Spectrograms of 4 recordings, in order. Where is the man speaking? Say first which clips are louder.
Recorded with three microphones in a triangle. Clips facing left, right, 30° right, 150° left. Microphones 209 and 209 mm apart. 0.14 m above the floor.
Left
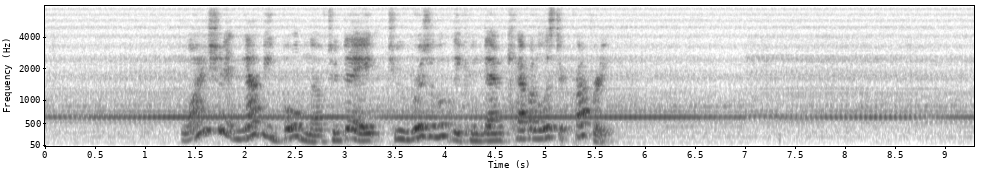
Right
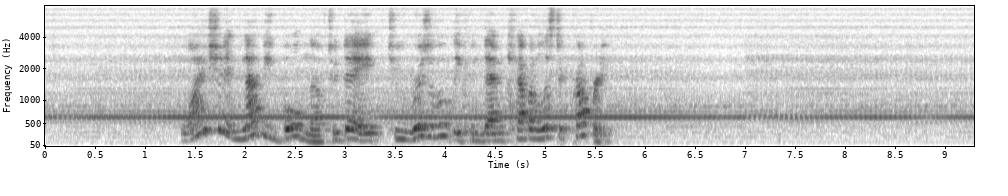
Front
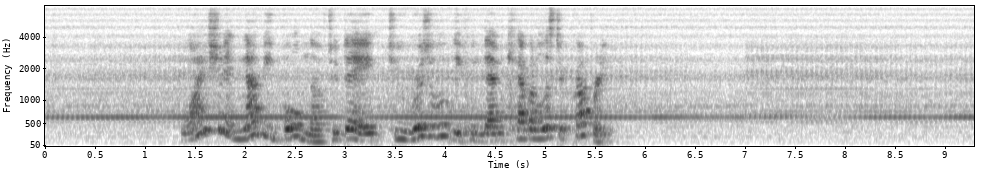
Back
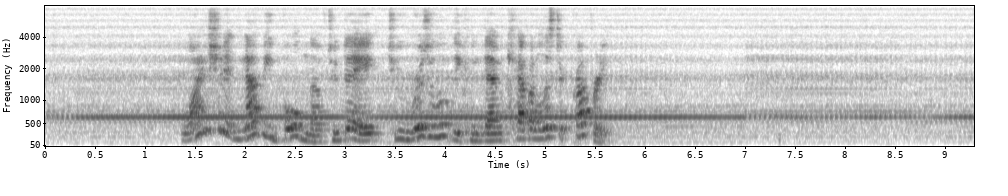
Even, front 2 dB; 40° left, 1.8 m.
